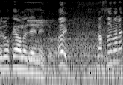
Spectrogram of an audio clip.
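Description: A man speaking Bangla in conversation, with the low sound of a car passing behind.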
